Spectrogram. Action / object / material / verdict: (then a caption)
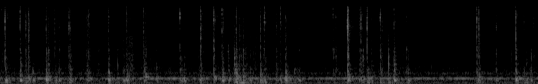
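tap / laptop keyboard, plastic keys in a metal body / plastic / none. Fingertips and acrylic nails tap the plastic keys of a silver metal laptop keyboard while typing. A quick, irregular run of short, crisp clicks with bright ticks sits over a steady low hum. Each click dies away almost at once.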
